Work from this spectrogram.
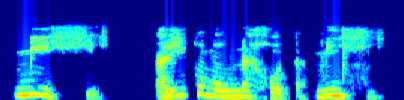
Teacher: entre estos dos sonidos vocálicos, se intercala un sonido aspirado, el sonido, la aspiración de la J. Entonces queda miji, ahí como una J, miji.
